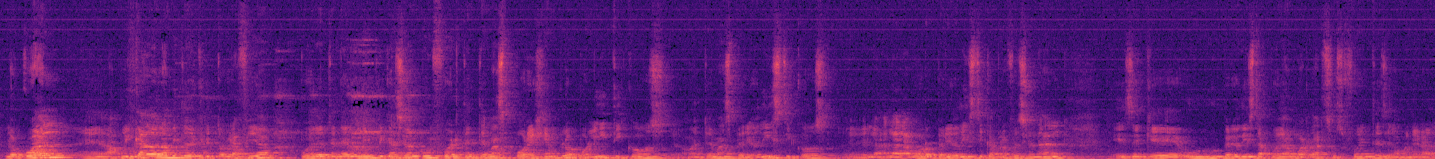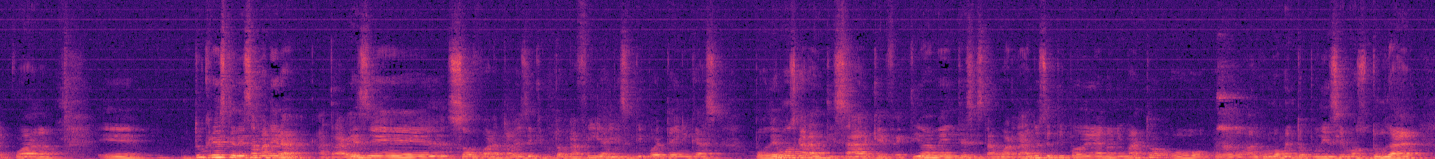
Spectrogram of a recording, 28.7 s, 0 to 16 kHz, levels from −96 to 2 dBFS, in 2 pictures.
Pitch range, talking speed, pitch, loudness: 135-160 Hz, 165 wpm, 145 Hz, -25 LUFS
